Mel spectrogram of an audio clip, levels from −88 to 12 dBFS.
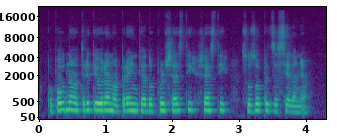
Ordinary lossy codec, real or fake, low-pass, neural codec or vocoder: none; real; 19.8 kHz; none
